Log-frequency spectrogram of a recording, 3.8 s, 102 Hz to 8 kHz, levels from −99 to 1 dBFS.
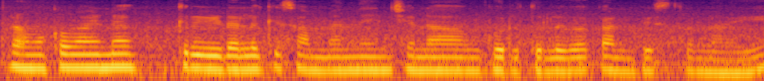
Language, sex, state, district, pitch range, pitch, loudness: Telugu, female, Andhra Pradesh, Krishna, 185-210 Hz, 195 Hz, -17 LUFS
